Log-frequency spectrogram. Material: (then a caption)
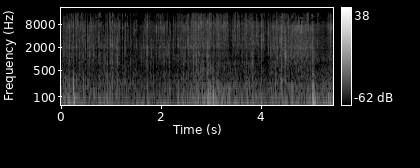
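Plastic. Long nails scratch a thin piece of red plastic bubble wrap while fingers crinkle it. The result is a quiet, steady stream of bright, dry crinkling and scratching with irregular small crackles throughout and a slightly sharper pop near the end.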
